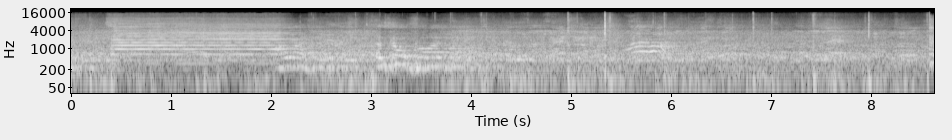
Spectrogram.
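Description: Busy gymnasium crowd noise with voices, and basketballs bouncing on the hardwood court during warm-up. A steady held tone with many overtones sounds for about two seconds near the start.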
